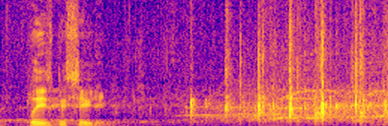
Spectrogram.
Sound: applause

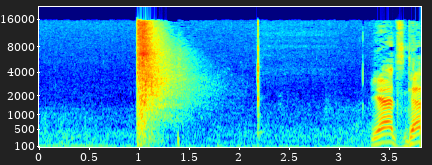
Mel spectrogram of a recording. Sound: rifle fires

